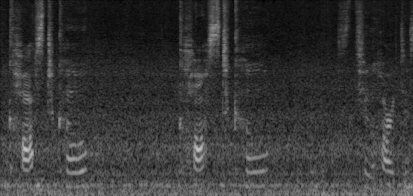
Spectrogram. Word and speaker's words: Costco: 그 미국 본토 발음으로 하면은 Costco. How do you say it? Costco. I don't know if you say it fast, Costco. It sounds like C-O-S-C-O.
